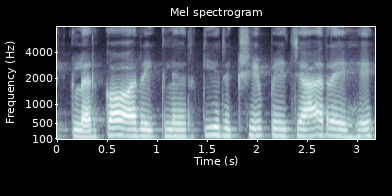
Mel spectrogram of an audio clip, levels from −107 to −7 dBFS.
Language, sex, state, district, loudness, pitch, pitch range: Hindi, female, Karnataka, Bangalore, -15 LUFS, 175 Hz, 165-185 Hz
